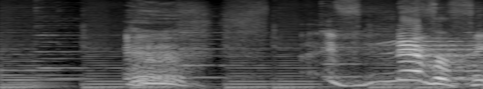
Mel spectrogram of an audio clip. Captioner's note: growling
